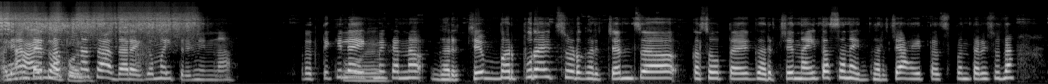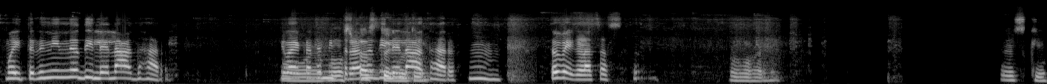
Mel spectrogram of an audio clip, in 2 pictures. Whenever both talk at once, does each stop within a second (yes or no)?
no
